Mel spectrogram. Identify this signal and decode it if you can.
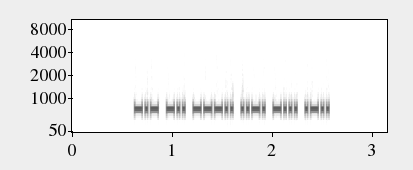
Morse code, heard as a keyed tone, about 46 wpm, 700 Hz. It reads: KD8FBL
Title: USA Call Signs - 3x Character Spacing - 45wpm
